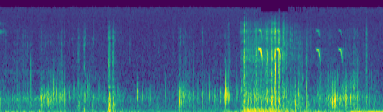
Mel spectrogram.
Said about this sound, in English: Bird's just sitting there. I'm gonna make it fly a little bit and see if I can get calls out of it.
